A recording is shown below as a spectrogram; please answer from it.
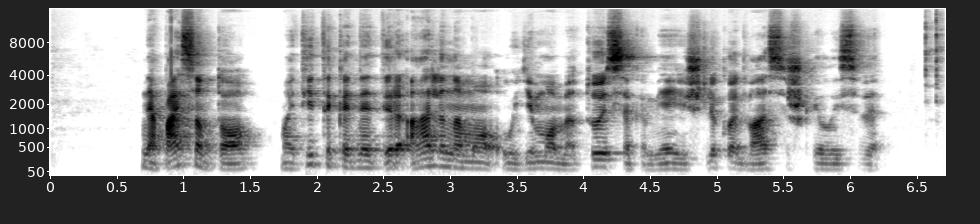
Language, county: Lithuanian, Vilnius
